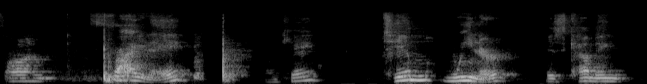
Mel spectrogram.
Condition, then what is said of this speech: Aphasia. And I said, well, you know, I have aphasia.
